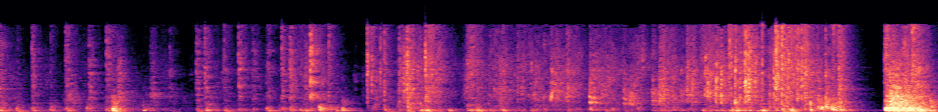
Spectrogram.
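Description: A dog's claws clicking and pattering quickly and unevenly on hardwood stairs as it runs up the steps. A short, loud burst of noise comes near the end.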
